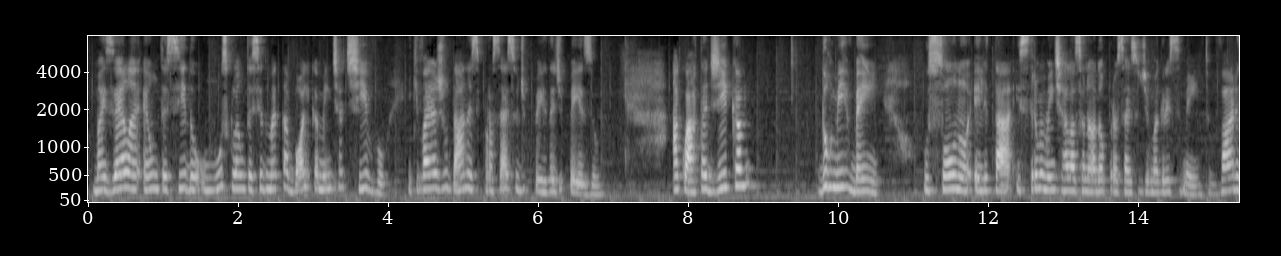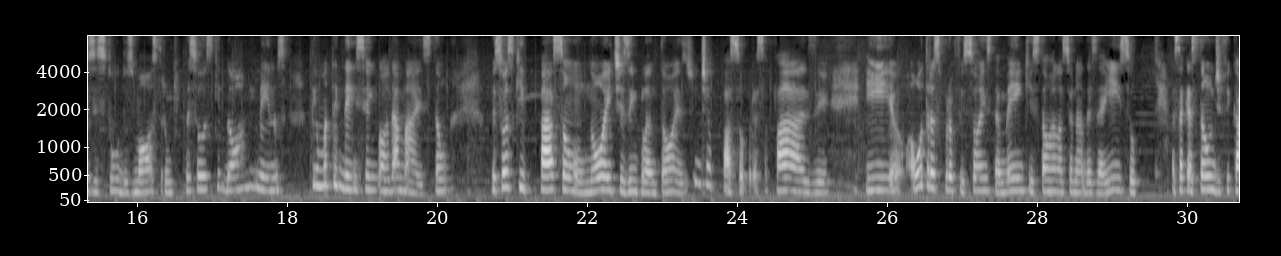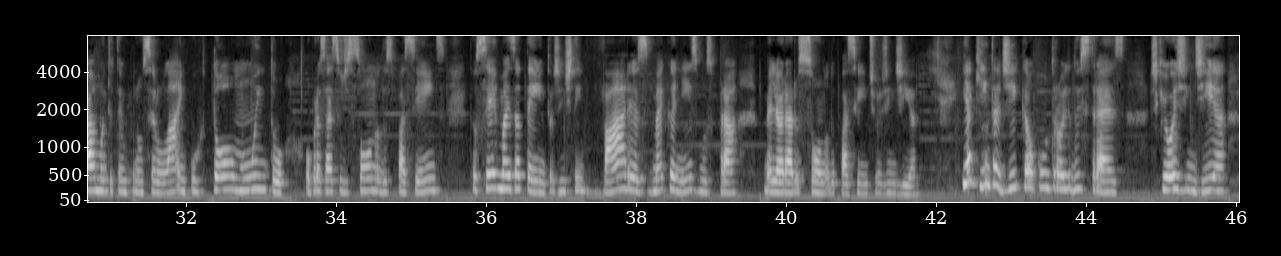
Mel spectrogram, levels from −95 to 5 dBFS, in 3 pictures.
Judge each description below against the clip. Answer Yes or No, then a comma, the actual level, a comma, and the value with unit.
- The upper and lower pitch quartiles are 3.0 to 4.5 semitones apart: Yes, average, 4.0 semitones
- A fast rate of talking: No, average, 160 wpm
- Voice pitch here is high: Yes, high, 225 Hz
